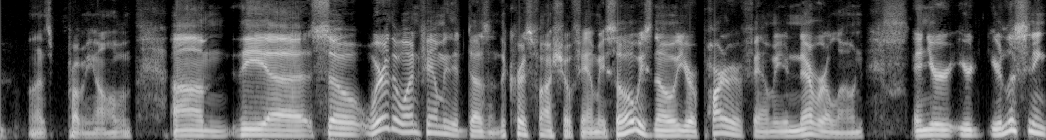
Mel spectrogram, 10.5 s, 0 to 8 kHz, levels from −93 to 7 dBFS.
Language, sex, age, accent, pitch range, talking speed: English, male, 50-69, American, 95-125 Hz, 220 wpm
